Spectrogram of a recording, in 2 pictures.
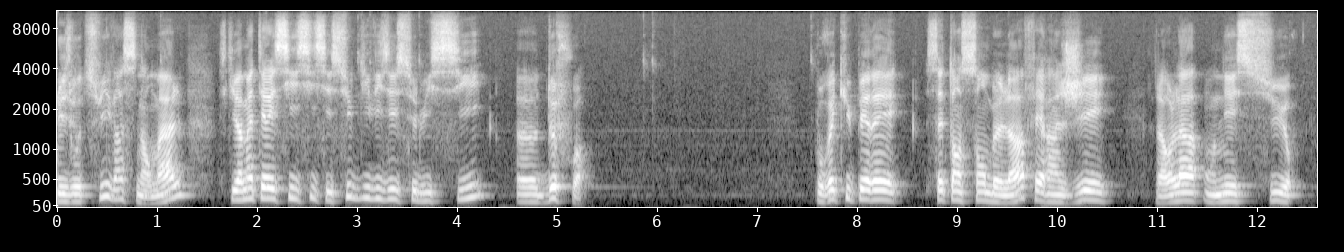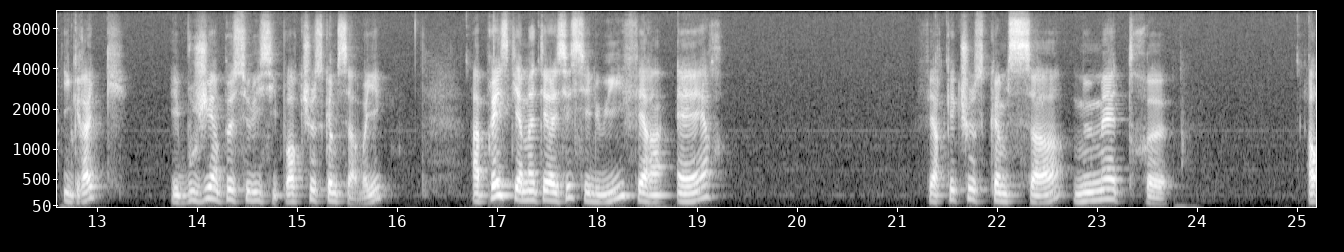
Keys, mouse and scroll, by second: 1.1-3.0 drag, 3.0-5.9 right drag, 5.9 click, 6.6-7.6 scroll up 4, 7.6-9.8 drag, 9.8 g, 16.7 click, 18.5 r, 23.8 g.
